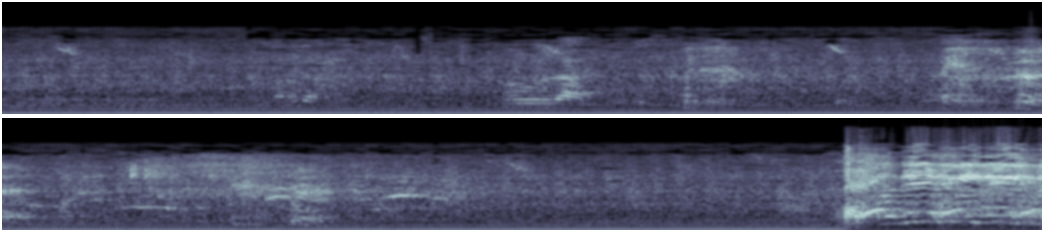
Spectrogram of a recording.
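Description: A man speaks softly and haltingly through a microphone.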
